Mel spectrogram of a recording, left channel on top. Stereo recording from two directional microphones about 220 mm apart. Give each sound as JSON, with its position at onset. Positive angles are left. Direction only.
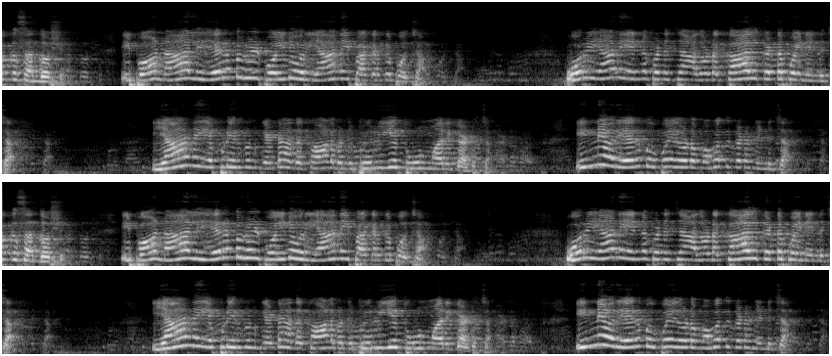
{"t": 0.2, "sound": "a woman's voice", "side_deg": -35}
{"t": 0.8, "sound": "a sound", "side_deg": -35}
{"t": 1.2, "sound": "a woman's voice", "side_deg": -30}
{"t": 5.6, "sound": "a woman's voice", "side_deg": -30}
{"t": 9.7, "sound": "a woman's voice", "side_deg": -30}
